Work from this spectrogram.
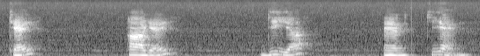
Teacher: In the configuration ku ue or he ue, the U is not pronounced, and only the second vowel is pronounced.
